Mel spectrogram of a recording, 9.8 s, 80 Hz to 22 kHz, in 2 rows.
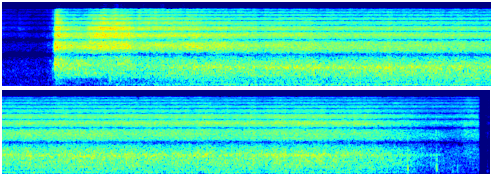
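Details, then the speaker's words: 1998 Chevy Silverado 3500 7.4 (454), crank-no-start call: engine catches and runs rough with an uneven stumbling beat and hissy rasp, sounding like a dead cylinder; distributor cap suspected, unconfirmed. "it is is running rough so it sounds like it has a dead hole"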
